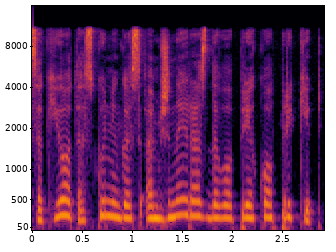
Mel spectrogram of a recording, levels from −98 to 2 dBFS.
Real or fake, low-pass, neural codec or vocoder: real; 10.8 kHz; none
